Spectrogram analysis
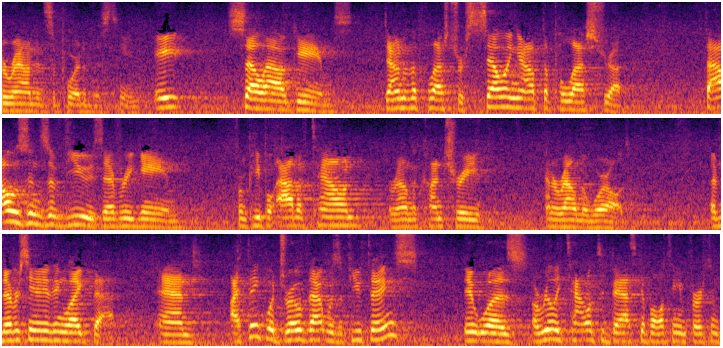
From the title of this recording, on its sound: Speech at La Salle College High School Alumni Mentor Event (October 16, 2019)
